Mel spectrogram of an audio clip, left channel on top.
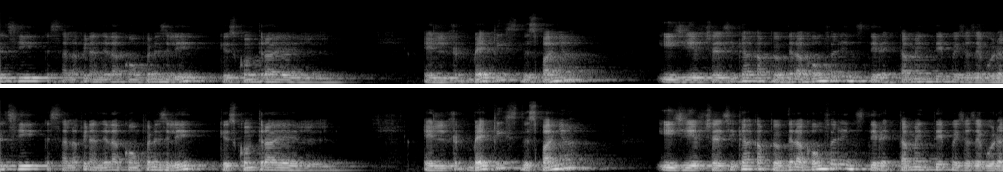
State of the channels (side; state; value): left; quieter; 4.9 dB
